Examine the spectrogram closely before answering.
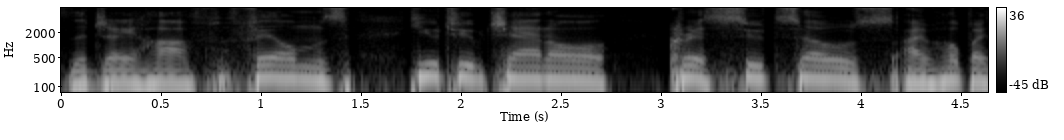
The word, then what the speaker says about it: Soutsos: Chris Soutsos, I hope I'm saying that right. He says that it's the Greek way of pronouncing it.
